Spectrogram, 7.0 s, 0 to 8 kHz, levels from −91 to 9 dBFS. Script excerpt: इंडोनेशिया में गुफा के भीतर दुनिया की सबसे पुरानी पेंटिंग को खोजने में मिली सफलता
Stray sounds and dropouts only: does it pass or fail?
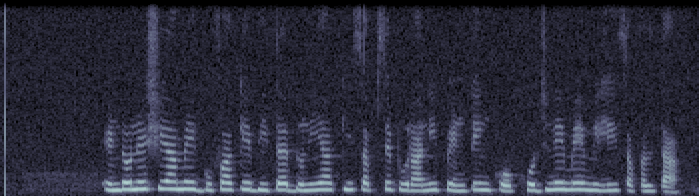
pass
